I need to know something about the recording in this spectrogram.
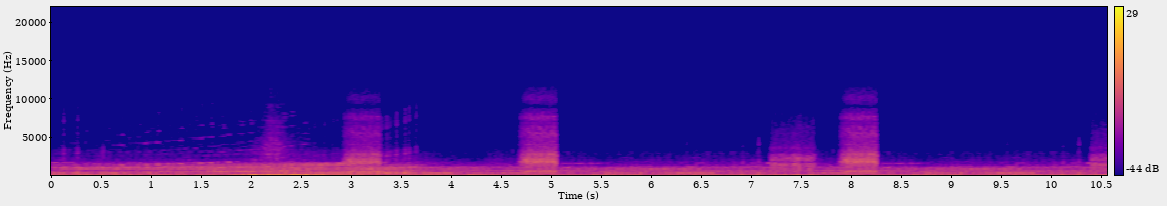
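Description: Electronic intro music: held synth notes with gliding tones, a deep low hit about two seconds in that is the loudest moment, and several short bursts of hissing noise.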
